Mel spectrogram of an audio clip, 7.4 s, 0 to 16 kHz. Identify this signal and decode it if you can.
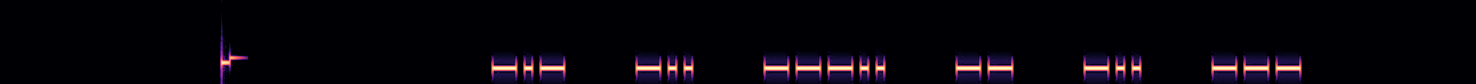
Morse code, heard as a keyed tone, about 30 wpm, spaced as for 17 wpm, 700 Hz. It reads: KD8MDO
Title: USA Call Signs - 3x Character Spacing - 30wpm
